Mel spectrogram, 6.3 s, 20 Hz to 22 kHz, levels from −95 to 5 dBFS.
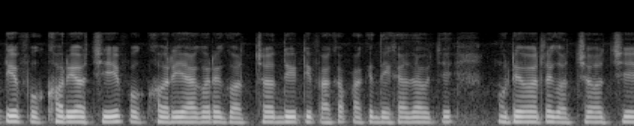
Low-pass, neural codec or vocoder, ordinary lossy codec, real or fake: none; none; none; real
